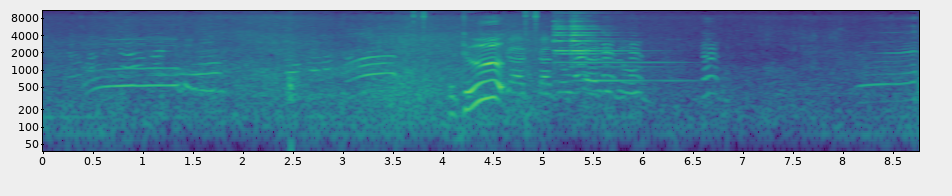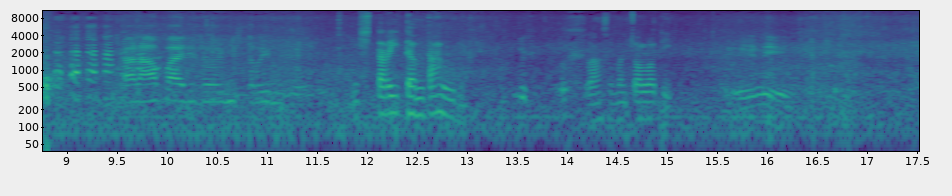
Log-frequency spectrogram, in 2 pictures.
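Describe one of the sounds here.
Waves wash against a stone jetty.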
